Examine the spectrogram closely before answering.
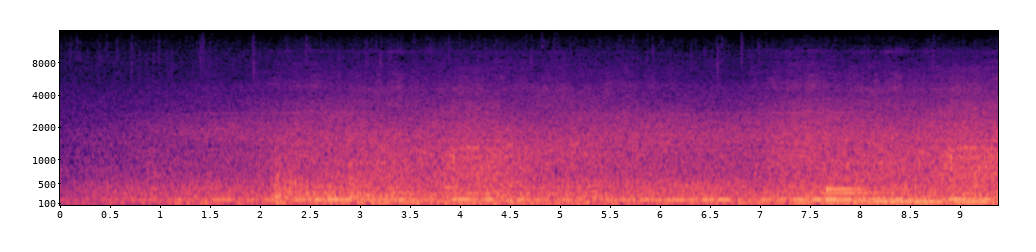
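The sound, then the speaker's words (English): Steady, continuous road rumble and hiss from a car driving eastbound on the I-80 interstate highway from Salt Lake City toward Colorado, with a low engine hum underneath and no talk. “I'm currently driving on the I-80 eastbound from Salt Lake City to Lakewood, Colorado.”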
